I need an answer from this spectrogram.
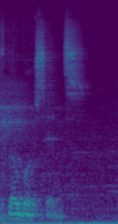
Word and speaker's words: Lobositz: Near the village of Lobositz, in the valley of the river Lobositz, I did pronounce it right.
